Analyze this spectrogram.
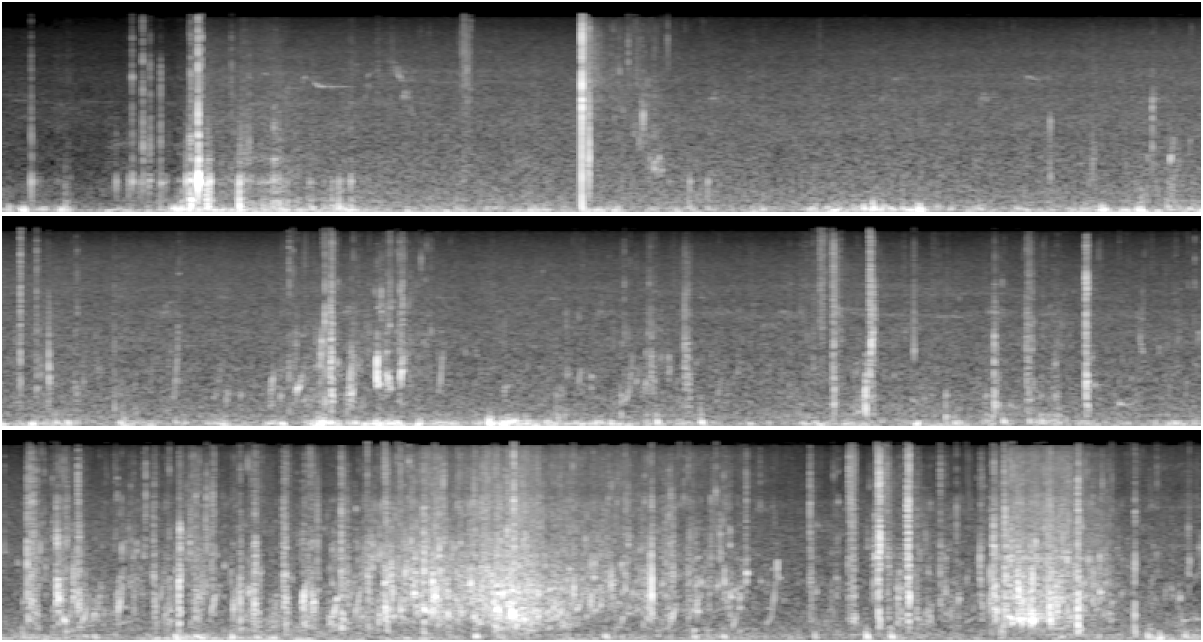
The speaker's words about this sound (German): Das Geschmatze, das sind die Karpfen. Die sind ein bisschen hungrig. Oh. Ich glaube, jetzt hat der eine gerade das Brötchen verschluckt.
